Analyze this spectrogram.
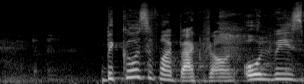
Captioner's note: laugh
